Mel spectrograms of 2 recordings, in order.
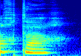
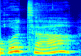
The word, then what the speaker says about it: retard: Ensuite, on peut supprimer le E du mot retard car il y a une seule consonne prononcée devant R. R. On peut donc dire en retard, en retard.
